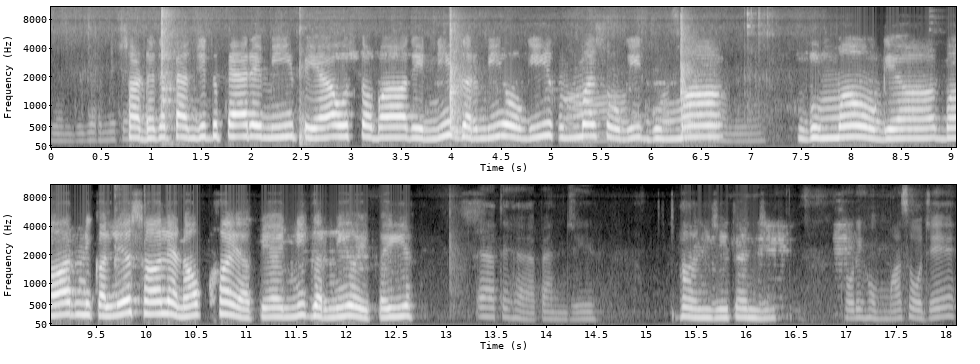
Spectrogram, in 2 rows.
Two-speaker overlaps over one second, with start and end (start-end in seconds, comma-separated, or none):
5.2-6.5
